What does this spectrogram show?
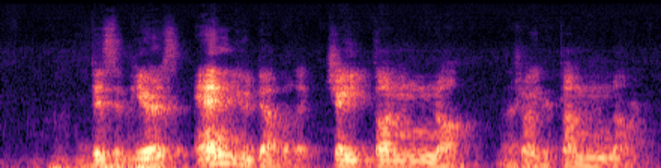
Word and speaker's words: Chaitanya: Take the first syllable and you double it. Actually, you add an aspiration as well. Parikshit. Parikshit. Chaitanya, Chaitanya.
